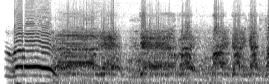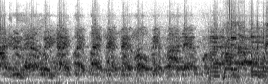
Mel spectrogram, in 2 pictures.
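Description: Ballpark crowd cheering and shouting, opening with one loud drawn-out yell that drops in pitch about a second in.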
